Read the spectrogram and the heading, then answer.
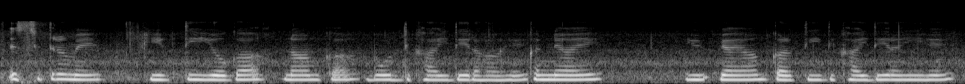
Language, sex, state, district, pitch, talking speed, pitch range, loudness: Kumaoni, female, Uttarakhand, Tehri Garhwal, 220 Hz, 120 wpm, 210-225 Hz, -14 LUFS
